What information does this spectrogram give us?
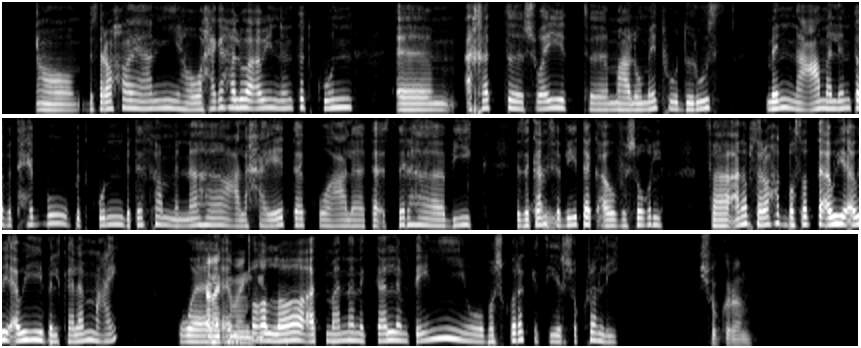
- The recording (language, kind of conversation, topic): Arabic, podcast, احكيلي عن مسلسل أثر فيك؟
- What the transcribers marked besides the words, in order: none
